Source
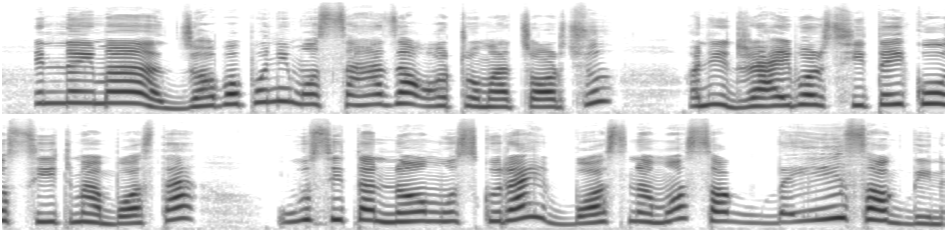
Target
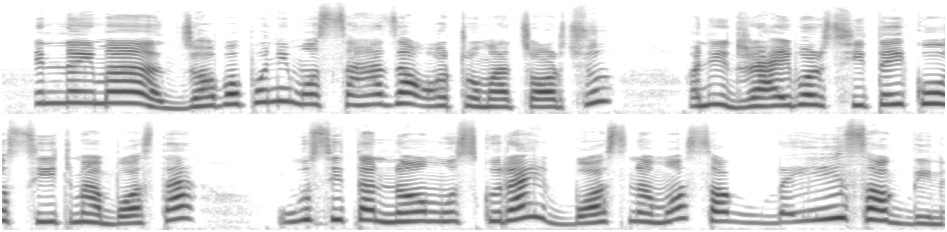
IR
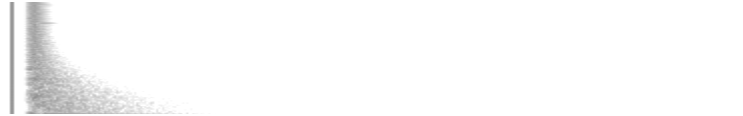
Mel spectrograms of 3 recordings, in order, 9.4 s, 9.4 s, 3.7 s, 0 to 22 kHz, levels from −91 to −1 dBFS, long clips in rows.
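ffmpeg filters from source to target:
-filter_complex "[0:a]acrossover=split=190[a][b];[a]acrusher=bits=5:mode=log:mix=0:aa=0.000001[c];[c][b]amix=inputs=2:normalize=0,asettb=1/sr,asplit=3[d][e][f];[d]atrim=end=7.834[g];[e]atrim=start=7.83:end=8.89,asetpts=PTS-STARTPTS,afade=t=in:d=0.004:c=qsin,afade=t=out:st=1.056:d=0.004:c=qsin,highshelf=f=8.3k:g=-8[h];[f]atrim=start=8.886[i];[g][h]acrossfade=d=0.004:c1=hsin:c2=qsin[j];[j][i]acrossfade=d=0.004:c1=qsin:c2=hsin,volume=-7dB"

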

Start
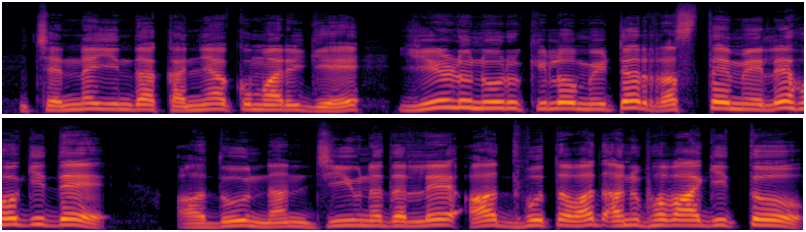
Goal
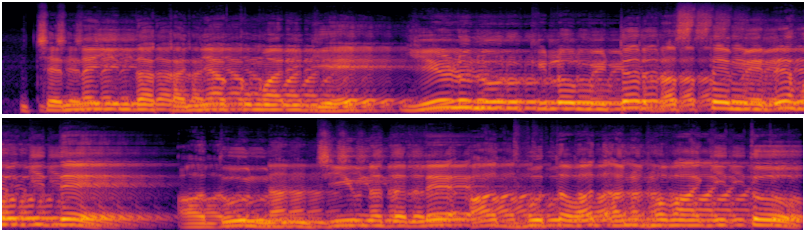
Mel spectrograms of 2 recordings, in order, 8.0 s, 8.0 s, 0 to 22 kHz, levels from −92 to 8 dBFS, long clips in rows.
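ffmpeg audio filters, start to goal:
-filter_complex "[0:a]equalizer=f=5.4k:w=2.3:g=5,aecho=1:1:92|184|276|368|460:0.501|0.226|0.101|0.0457|0.0206,acrossover=split=420|3000[a][b][c];[b]acompressor=threshold=-27dB:ratio=6[d];[a][d][c]amix=inputs=3:normalize=0,volume=7.5dB"

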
